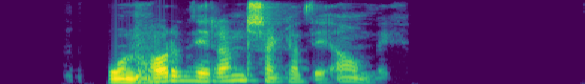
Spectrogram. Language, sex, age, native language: Icelandic, male, 40-49, Icelandic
